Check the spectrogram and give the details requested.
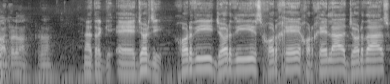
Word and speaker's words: Georgie: menos cómo se escribe Georgie, Georgie. Ah, Georgie. Vale, Georgie. Con G. Tienes que pronunciar bien la G. Como si Georgie. fuese a echar. Ay, como si fueras a echar un guapo.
